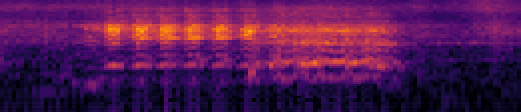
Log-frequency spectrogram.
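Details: A single loud, quavering bleat from a pregnant goat at a backyard farm during feeding, pulsing quickly for about a second before fading into quiet.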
